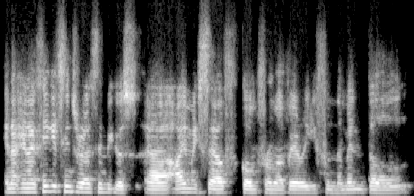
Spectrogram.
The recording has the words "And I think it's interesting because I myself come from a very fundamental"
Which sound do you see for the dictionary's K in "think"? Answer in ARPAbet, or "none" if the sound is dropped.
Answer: K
